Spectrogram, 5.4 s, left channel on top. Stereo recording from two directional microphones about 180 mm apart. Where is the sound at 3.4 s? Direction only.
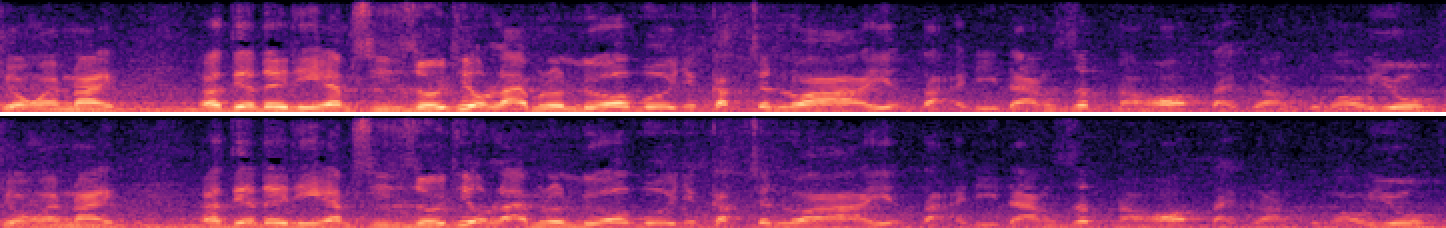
55° left (ahead or behind).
